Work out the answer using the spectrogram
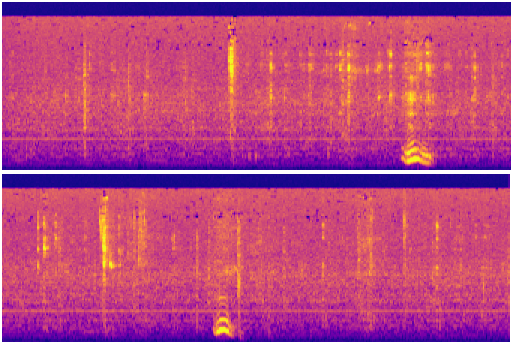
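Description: Close-miked eating of pork adobo and rice by hand: small mouth clicks and smacks of chewing throughout, with two short hummed vocal sounds from the eater, about five and ten seconds in, the loudest moments.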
